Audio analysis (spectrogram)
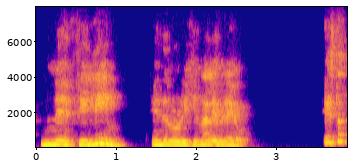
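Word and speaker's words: Nephilim: es la palabra nepil con n de Nancy y pH intermedia Ne pilim se pronuncia nefilim en el original hebreo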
